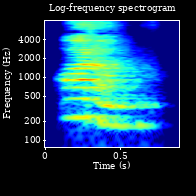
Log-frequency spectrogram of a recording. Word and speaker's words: autumn: When the letters M and N occur together at the end of a word, the letter N is usually silent. Here are some examples. Column, autumn.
